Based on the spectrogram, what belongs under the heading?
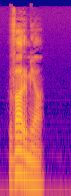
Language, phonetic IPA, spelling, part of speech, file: Polish, [ˈvarmʲja], Warmia, proper noun, Pl-Warmia.ogg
